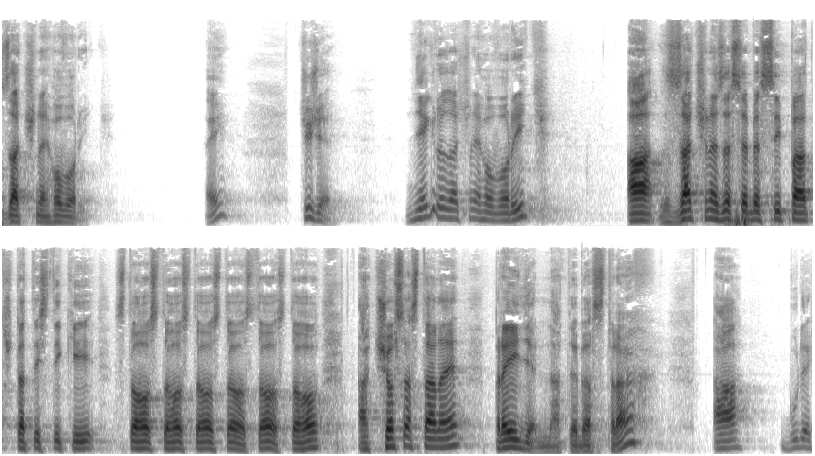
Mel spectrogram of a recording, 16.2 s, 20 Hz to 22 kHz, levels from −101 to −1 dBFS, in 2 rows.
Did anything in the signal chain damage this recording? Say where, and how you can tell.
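No, nothing in the signal chain damaged this speech.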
